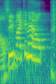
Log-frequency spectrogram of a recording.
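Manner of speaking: very high, put-on parrot squawk. Voicing a raven that answers a player's plea for help: parrot voice for a bird. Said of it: "only know how to do a parrot voice for birds".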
